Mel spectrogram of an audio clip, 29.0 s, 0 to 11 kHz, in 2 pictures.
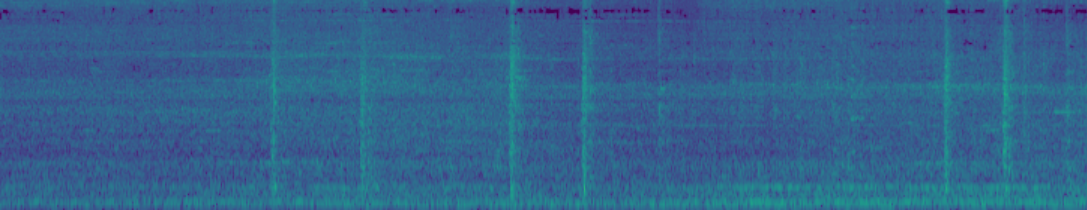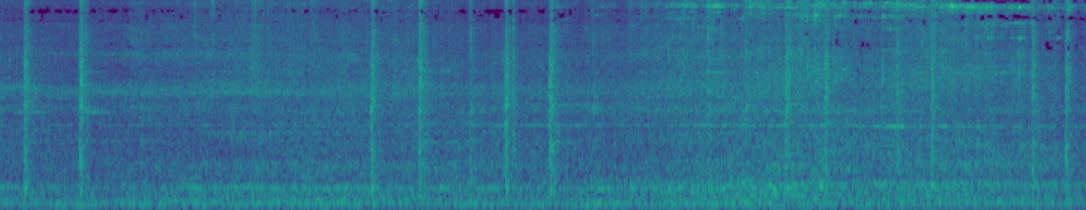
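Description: A departing passenger train of MÁV 'Fecske' coaches rolls slowly past, with a steady low rumble and irregular sharp clicks as the wheels cross rail joints. The running noise grows louder near the end as the V43 'Papagáj' electric locomotive at the rear goes by.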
